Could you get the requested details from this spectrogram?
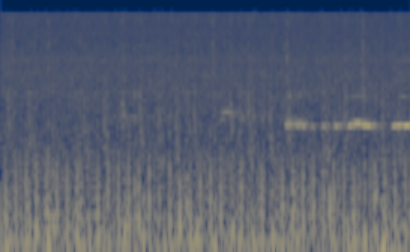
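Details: Wild local zebra dove heard at night: after faint notes, a soft, level trilled coo of short beaded units runs for over a second at the end, beneath heavy low-frequency background rumble.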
